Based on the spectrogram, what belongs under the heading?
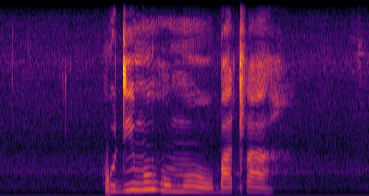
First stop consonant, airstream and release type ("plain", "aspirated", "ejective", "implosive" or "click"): plain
